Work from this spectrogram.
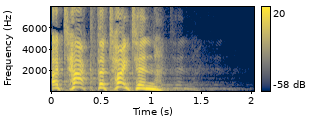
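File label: attack, male; smite; medusa; voicepack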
